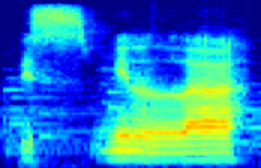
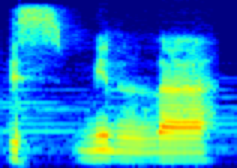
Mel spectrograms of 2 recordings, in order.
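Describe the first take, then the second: The two takes are said the same way.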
